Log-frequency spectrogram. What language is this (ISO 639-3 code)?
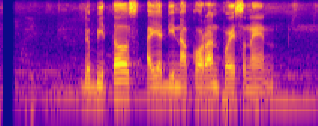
sun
